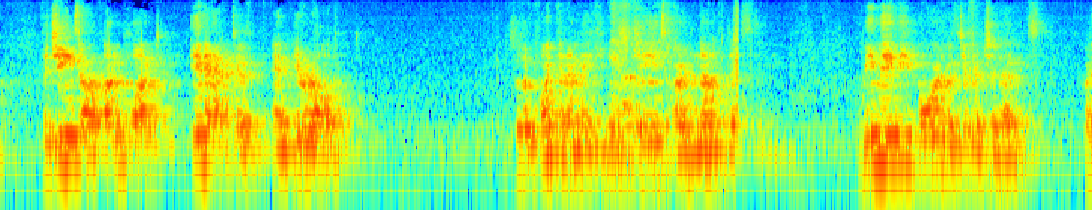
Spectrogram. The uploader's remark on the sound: a lecture in Vancouver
